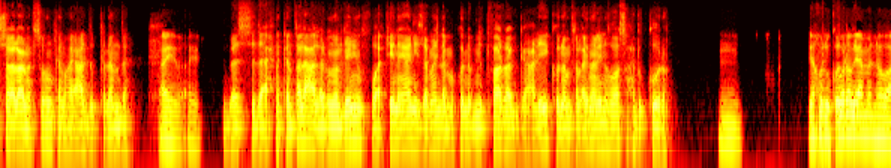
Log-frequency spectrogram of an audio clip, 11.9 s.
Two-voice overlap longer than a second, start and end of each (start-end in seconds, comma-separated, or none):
none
